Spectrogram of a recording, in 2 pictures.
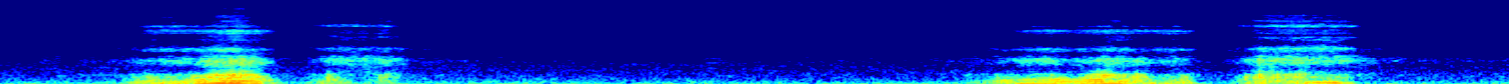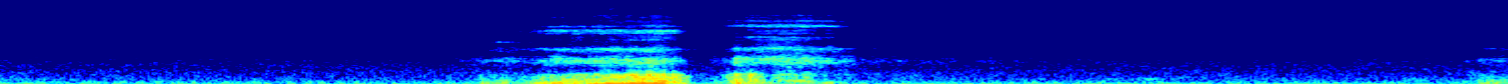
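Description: Quiet, low, rattling snores, some with a double catch, recur about every five seconds over a steady background hiss. Ordinary sleep snoring.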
